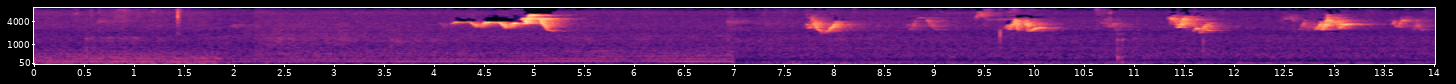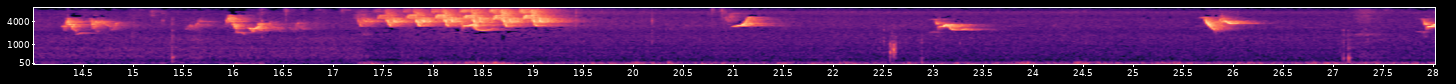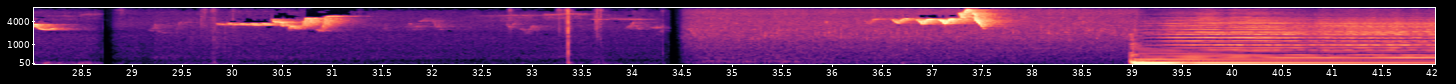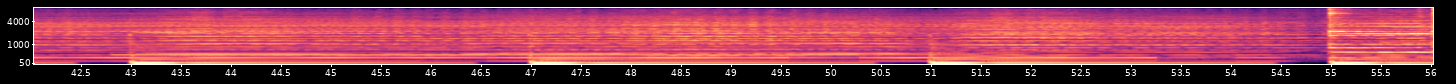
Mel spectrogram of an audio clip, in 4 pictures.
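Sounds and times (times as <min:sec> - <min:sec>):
songbird singing: 0:00.1 - 0:21.6, 0:22.5 - 0:24.5, 0:25.6 - 0:26.6, 0:27.8 - 0:34.4, 0:35.8 - 0:39.4.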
